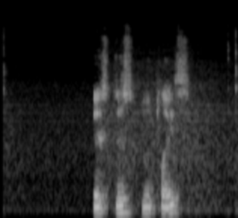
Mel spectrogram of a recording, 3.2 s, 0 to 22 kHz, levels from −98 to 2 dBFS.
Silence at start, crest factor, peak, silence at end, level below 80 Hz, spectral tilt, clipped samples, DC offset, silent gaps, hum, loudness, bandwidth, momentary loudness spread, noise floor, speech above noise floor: 1.25 s; 22 dB; -14 dBFS; 0.65 s; -74 dBFS; -5 dB/octave; under 0.1%; under 0.1%; none; none; -34 LUFS; 12 kHz; 9 LU; -75 dBFS; 42 dB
